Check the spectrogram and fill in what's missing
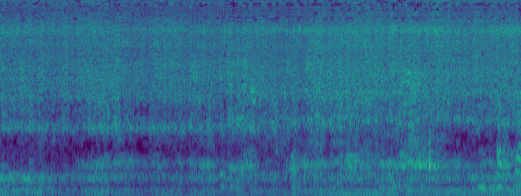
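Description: Onion and golden garlic frying in oil for a Tamil fish curry, a steady, even sizzling hiss that carries on without pause throughout, with no talking.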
